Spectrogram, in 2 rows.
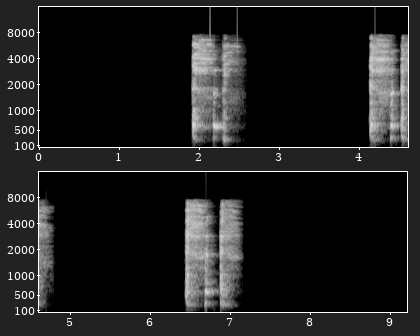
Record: three_cough_length: 9.2 s
three_cough_amplitude: 32767
three_cough_signal_mean_std_ratio: 0.27
survey_phase: beta (2021-08-13 to 2022-03-07)
age: 45-64
gender: Female
wearing_mask: 'No'
symptom_none: true
smoker_status: Never smoked
respiratory_condition_asthma: false
respiratory_condition_other: false
recruitment_source: REACT
submission_delay: 1 day
covid_test_result: Negative
covid_test_method: RT-qPCR
influenza_a_test_result: Negative
influenza_b_test_result: Negative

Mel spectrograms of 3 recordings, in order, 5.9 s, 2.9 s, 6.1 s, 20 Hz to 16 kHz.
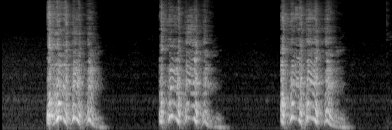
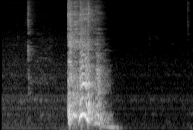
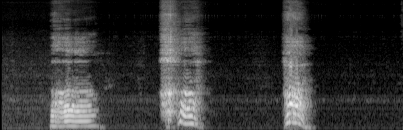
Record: three_cough_length: 5.9 s
three_cough_amplitude: 32768
three_cough_signal_mean_std_ratio: 0.48
cough_length: 2.9 s
cough_amplitude: 32768
cough_signal_mean_std_ratio: 0.32
exhalation_length: 6.1 s
exhalation_amplitude: 32768
exhalation_signal_mean_std_ratio: 0.39
survey_phase: beta (2021-08-13 to 2022-03-07)
age: 65+
gender: Male
wearing_mask: 'No'
symptom_none: true
symptom_onset: 13 days
smoker_status: Ex-smoker
respiratory_condition_asthma: false
respiratory_condition_other: false
recruitment_source: REACT
submission_delay: 2 days
covid_test_result: Negative
covid_test_method: RT-qPCR
influenza_a_test_result: Negative
influenza_b_test_result: Negative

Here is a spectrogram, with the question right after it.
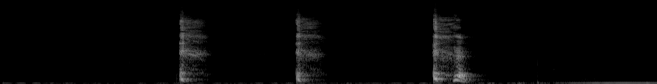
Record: three_cough_length: 6.6 s
three_cough_amplitude: 7508
three_cough_signal_mean_std_ratio: 0.29
survey_phase: alpha (2021-03-01 to 2021-08-12)
age: 18-44
gender: Male
wearing_mask: 'No'
symptom_cough_any: true
symptom_fatigue: true
symptom_fever_high_temperature: true
symptom_headache: true
smoker_status: Never smoked
respiratory_condition_asthma: false
respiratory_condition_other: false
recruitment_source: Test and Trace
submission_delay: 1 day
covid_test_result: Positive
covid_test_method: RT-qPCR
covid_ct_value: 15.4
covid_ct_gene: ORF1ab gene
covid_ct_mean: 16.6
covid_viral_load: 3700000 copies/ml
covid_viral_load_category: High viral load (>1M copies/ml)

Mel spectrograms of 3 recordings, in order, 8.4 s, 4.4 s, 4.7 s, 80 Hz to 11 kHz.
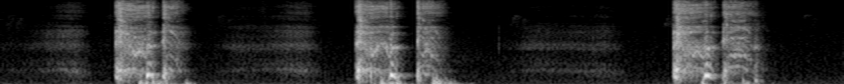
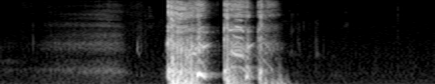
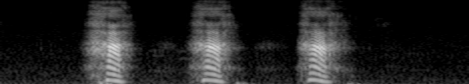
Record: three_cough_length: 8.4 s
three_cough_amplitude: 10742
three_cough_signal_mean_std_ratio: 0.32
cough_length: 4.4 s
cough_amplitude: 32768
cough_signal_mean_std_ratio: 0.29
exhalation_length: 4.7 s
exhalation_amplitude: 9045
exhalation_signal_mean_std_ratio: 0.3
survey_phase: alpha (2021-03-01 to 2021-08-12)
age: 18-44
gender: Female
wearing_mask: 'No'
symptom_cough_any: true
symptom_fatigue: true
symptom_headache: true
symptom_change_to_sense_of_smell_or_taste: true
symptom_loss_of_taste: true
symptom_onset: 4 days
smoker_status: Never smoked
respiratory_condition_asthma: false
respiratory_condition_other: false
recruitment_source: Test and Trace
submission_delay: 2 days
covid_test_result: Positive
covid_test_method: RT-qPCR
covid_ct_value: 22.7
covid_ct_gene: ORF1ab gene
covid_ct_mean: 23.2
covid_viral_load: 24000 copies/ml
covid_viral_load_category: Low viral load (10K-1M copies/ml)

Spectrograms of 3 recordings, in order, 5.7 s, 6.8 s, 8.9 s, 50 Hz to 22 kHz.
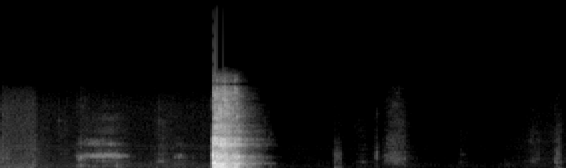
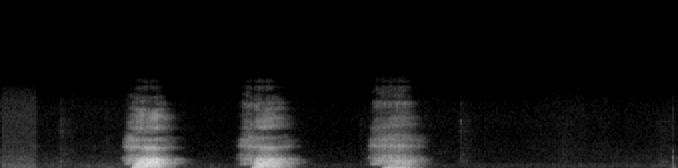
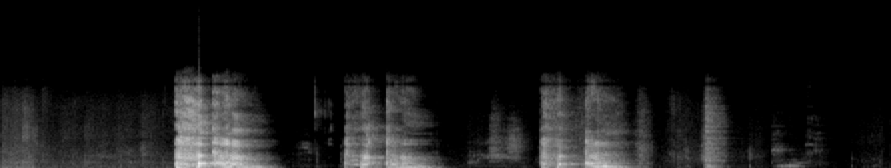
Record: cough_length: 5.7 s
cough_amplitude: 28048
cough_signal_mean_std_ratio: 0.17
exhalation_length: 6.8 s
exhalation_amplitude: 16191
exhalation_signal_mean_std_ratio: 0.27
three_cough_length: 8.9 s
three_cough_amplitude: 27736
three_cough_signal_mean_std_ratio: 0.31
survey_phase: beta (2021-08-13 to 2022-03-07)
age: 65+
gender: Female
wearing_mask: 'No'
symptom_none: true
symptom_onset: 12 days
smoker_status: Never smoked
respiratory_condition_asthma: false
respiratory_condition_other: false
recruitment_source: REACT
submission_delay: 12 days
covid_test_result: Negative
covid_test_method: RT-qPCR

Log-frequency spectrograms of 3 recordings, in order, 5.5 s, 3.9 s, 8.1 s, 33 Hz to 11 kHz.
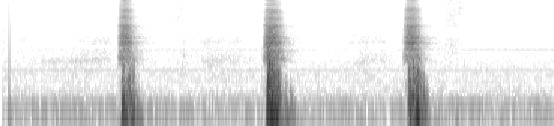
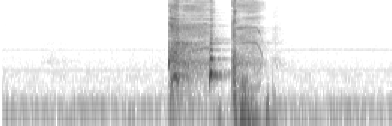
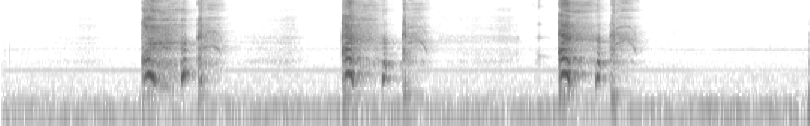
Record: exhalation_length: 5.5 s
exhalation_amplitude: 13434
exhalation_signal_mean_std_ratio: 0.24
cough_length: 3.9 s
cough_amplitude: 7796
cough_signal_mean_std_ratio: 0.33
three_cough_length: 8.1 s
three_cough_amplitude: 8224
three_cough_signal_mean_std_ratio: 0.32
survey_phase: beta (2021-08-13 to 2022-03-07)
age: 18-44
gender: Female
wearing_mask: 'No'
symptom_runny_or_blocked_nose: true
symptom_fatigue: true
symptom_headache: true
symptom_change_to_sense_of_smell_or_taste: true
symptom_loss_of_taste: true
symptom_other: true
symptom_onset: 6 days
smoker_status: Never smoked
respiratory_condition_asthma: false
respiratory_condition_other: false
recruitment_source: Test and Trace
submission_delay: 2 days
covid_test_result: Positive
covid_test_method: RT-qPCR
covid_ct_value: 15.8
covid_ct_gene: ORF1ab gene
covid_ct_mean: 16.0
covid_viral_load: 5500000 copies/ml
covid_viral_load_category: High viral load (>1M copies/ml)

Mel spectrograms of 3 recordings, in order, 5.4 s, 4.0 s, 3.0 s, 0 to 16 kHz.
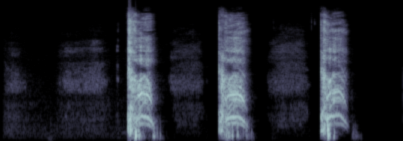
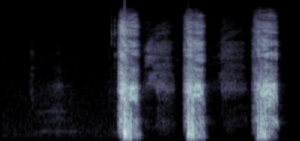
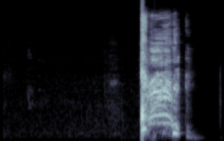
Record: three_cough_length: 5.4 s
three_cough_amplitude: 32718
three_cough_signal_mean_std_ratio: 0.36
exhalation_length: 4.0 s
exhalation_amplitude: 32768
exhalation_signal_mean_std_ratio: 0.33
cough_length: 3.0 s
cough_amplitude: 32768
cough_signal_mean_std_ratio: 0.31
survey_phase: beta (2021-08-13 to 2022-03-07)
age: 45-64
gender: Male
wearing_mask: 'No'
symptom_none: true
symptom_onset: 4 days
smoker_status: Ex-smoker
respiratory_condition_asthma: false
respiratory_condition_other: false
recruitment_source: REACT
submission_delay: 4 days
covid_test_result: Negative
covid_test_method: RT-qPCR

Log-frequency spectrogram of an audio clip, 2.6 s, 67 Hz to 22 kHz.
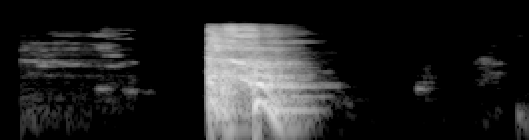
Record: cough_length: 2.6 s
cough_amplitude: 31963
cough_signal_mean_std_ratio: 0.32
survey_phase: beta (2021-08-13 to 2022-03-07)
age: 65+
gender: Female
wearing_mask: 'No'
symptom_cough_any: true
symptom_runny_or_blocked_nose: true
symptom_shortness_of_breath: true
symptom_fatigue: true
symptom_onset: 5 days
smoker_status: Ex-smoker
respiratory_condition_asthma: true
respiratory_condition_other: false
recruitment_source: REACT
submission_delay: 1 day
covid_test_result: Negative
covid_test_method: RT-qPCR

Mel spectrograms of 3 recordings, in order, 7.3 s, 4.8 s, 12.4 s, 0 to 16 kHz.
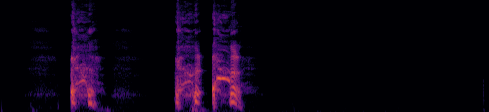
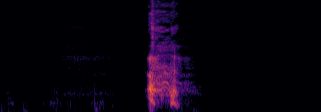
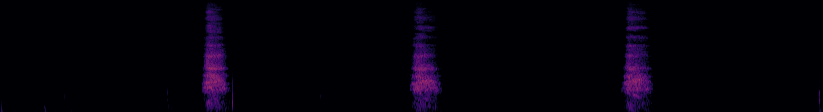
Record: three_cough_length: 7.3 s
three_cough_amplitude: 6706
three_cough_signal_mean_std_ratio: 0.3
cough_length: 4.8 s
cough_amplitude: 14175
cough_signal_mean_std_ratio: 0.19
exhalation_length: 12.4 s
exhalation_amplitude: 1377
exhalation_signal_mean_std_ratio: 0.25
survey_phase: beta (2021-08-13 to 2022-03-07)
age: 45-64
gender: Male
wearing_mask: 'No'
symptom_none: true
smoker_status: Never smoked
respiratory_condition_asthma: false
respiratory_condition_other: false
recruitment_source: Test and Trace
submission_delay: 0 days
covid_test_result: Negative
covid_test_method: LFT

